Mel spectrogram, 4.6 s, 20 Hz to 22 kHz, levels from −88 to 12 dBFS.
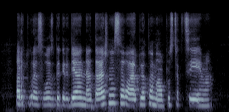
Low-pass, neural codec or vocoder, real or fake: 14.4 kHz; codec, 44.1 kHz, 2.6 kbps, SNAC; fake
